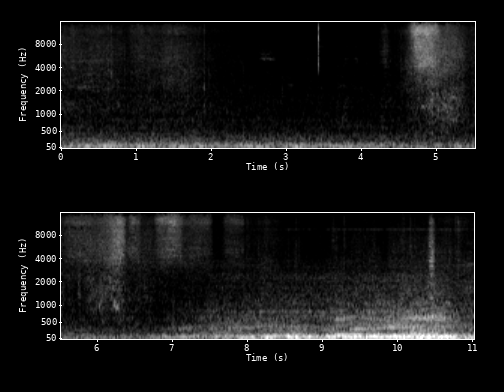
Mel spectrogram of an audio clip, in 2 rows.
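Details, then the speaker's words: 2023 Chrysler Pacifica pulling away and turning left: rhythmic low front-end thumping/knocking that quickens with speed, also at low speed; loose front axle nut, gap seen between axle and hub (inner CV joint also considered). "that's not the road guys that's that's an that's an axle nut that's loose or an inner CV joint"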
